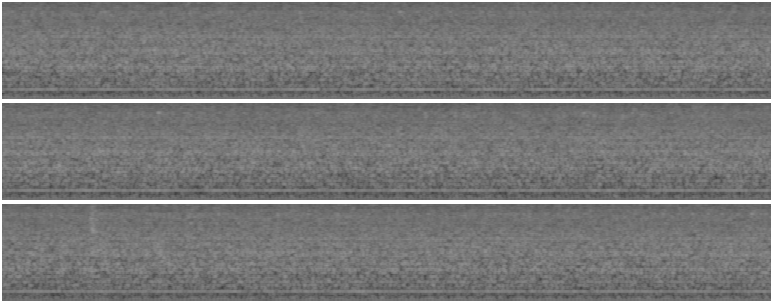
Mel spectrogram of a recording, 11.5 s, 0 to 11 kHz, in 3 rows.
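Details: 2016 Mustang Coyote V8 at operating temperature, 1k miles after oil change: steady, even idle with constant low hum, no ticking or lifter tap; engine sounds normal and healthy.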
